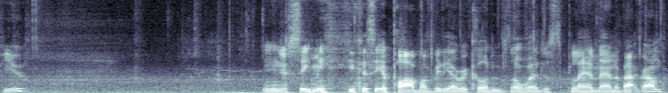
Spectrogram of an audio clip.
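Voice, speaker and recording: There's a little hiss or hum as a man with a plain, medium-pitched voice speaks briskly in a level tone. He's a YouTuber casually reviewing ration packs in an unscripted vlog, rambling, self-deprecating and restarting often while thinking aloud.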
